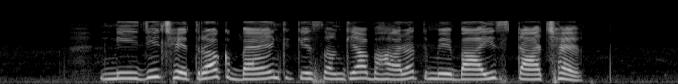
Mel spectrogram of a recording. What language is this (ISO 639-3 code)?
mai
